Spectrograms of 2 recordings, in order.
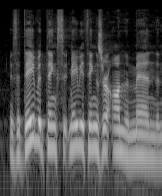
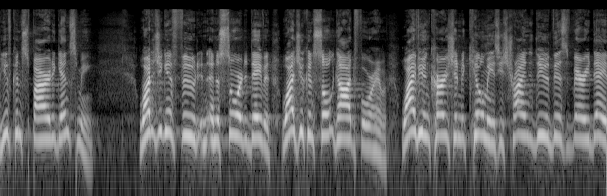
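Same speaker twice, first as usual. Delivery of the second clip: loud, high, furious king accusing; furious accusation; 9 semitones higher, 9 dB louder than usual. Acted. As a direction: hurl the charges at the priest. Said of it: "Saul begins to explain".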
